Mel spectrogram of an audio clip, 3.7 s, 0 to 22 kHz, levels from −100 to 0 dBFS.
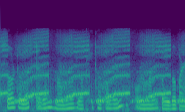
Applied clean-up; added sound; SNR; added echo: none; Alarm; 1 dB; none.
